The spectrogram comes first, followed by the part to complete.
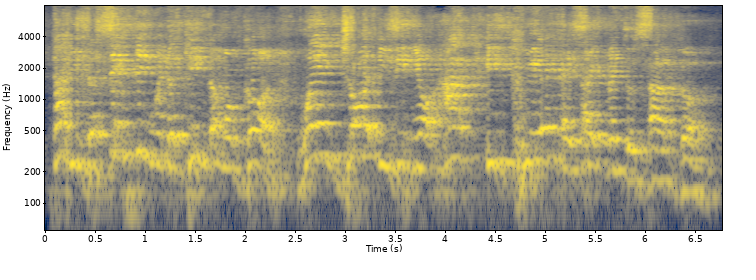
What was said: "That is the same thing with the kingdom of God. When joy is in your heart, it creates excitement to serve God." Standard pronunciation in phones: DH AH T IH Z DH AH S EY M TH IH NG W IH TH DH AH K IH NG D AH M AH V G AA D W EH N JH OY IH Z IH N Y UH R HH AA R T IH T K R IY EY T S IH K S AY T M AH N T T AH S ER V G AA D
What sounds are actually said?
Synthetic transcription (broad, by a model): DH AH T IH Z DH AH S EY M TH IH NG W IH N DH AH K IH NG D AH M AH V G AA D W EH N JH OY IH Z IH N Y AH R HH AA R T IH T K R IY EY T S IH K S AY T M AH N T T AH S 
